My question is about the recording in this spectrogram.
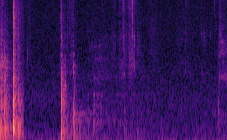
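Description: Hammer blows on a wooden dowel, drifting a perished rubber mount bushing out of a motorcycle shock absorber's eye. Two quick knocks at the start, another a little under a second in, then a faint tap.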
